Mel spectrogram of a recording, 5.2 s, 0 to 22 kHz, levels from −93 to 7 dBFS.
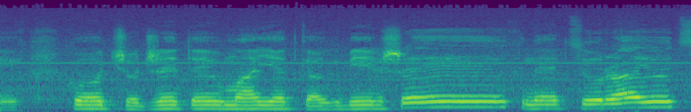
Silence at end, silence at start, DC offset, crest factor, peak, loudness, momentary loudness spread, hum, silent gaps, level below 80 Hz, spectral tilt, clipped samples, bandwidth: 0 s; 0 s; under 0.1%; 14 dB; 0 dBFS; -14 LUFS; 8 LU; none; none; -56 dBFS; -5.5 dB/octave; under 0.1%; 11.5 kHz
